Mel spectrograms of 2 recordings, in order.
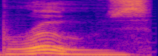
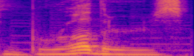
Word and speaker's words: Bros.: ago and 82% of you all said you pronounce it bros. Well, 82% of you are technically wrong. I mean, I don't really care, but the Japanese kadakana spellings of all of these titles would read as brothers.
